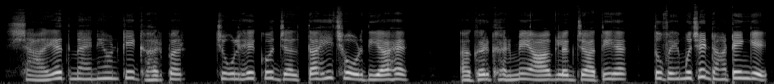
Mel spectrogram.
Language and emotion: Hindi, fearful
